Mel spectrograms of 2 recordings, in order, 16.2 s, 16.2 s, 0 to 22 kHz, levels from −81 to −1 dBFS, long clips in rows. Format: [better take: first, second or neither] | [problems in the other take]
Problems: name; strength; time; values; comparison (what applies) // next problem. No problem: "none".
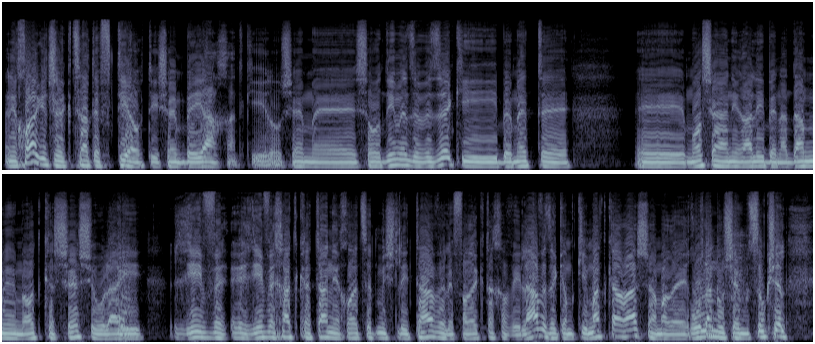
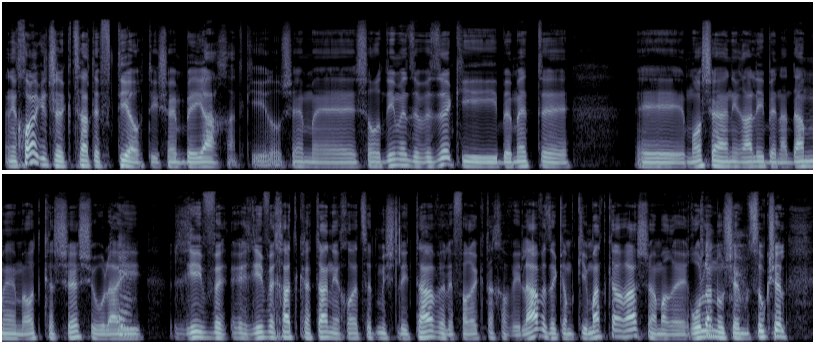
second | distortion; heavy; 6 dB below the speech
